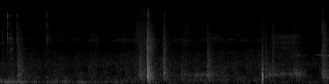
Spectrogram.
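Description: Faint clicks and taps of small parts being handled while a buck converter board and its cooling fan are taken apart: one sharper click about three seconds in, a few lighter ones after.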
